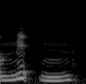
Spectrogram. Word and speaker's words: mitten: So mitten, so that nasal becomes a syllable. Mitten.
